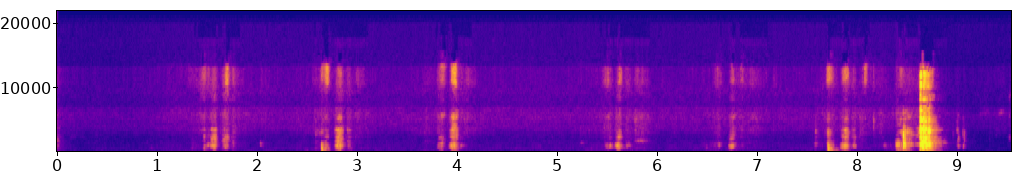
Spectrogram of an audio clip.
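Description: A knife slices through rolled apple cinnamon bun dough into rolls. About eight short, soft cuts and taps land against a board with quiet pauses between them, the last few closer together.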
